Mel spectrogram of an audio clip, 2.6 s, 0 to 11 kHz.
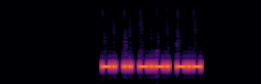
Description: Morse code, heard as a keyed tone, about 46 wpm, 700 Hz. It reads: NICK
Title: USA Common Names - Max 5 Letters - 45wpm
